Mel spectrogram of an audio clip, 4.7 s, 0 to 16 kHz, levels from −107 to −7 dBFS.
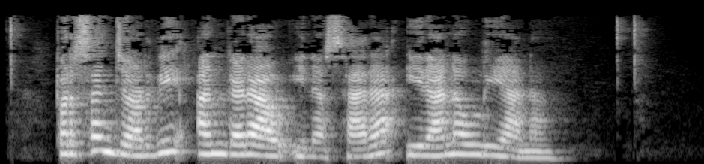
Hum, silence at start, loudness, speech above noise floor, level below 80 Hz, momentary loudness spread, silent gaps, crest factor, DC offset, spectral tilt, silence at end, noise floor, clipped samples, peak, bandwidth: none; 0.4 s; -18 LUFS; 30 dB; -70 dBFS; 10 LU; none; 20 dB; under 0.1%; -3.5 dB/octave; 1 s; -49 dBFS; under 0.1%; 0 dBFS; 11.5 kHz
